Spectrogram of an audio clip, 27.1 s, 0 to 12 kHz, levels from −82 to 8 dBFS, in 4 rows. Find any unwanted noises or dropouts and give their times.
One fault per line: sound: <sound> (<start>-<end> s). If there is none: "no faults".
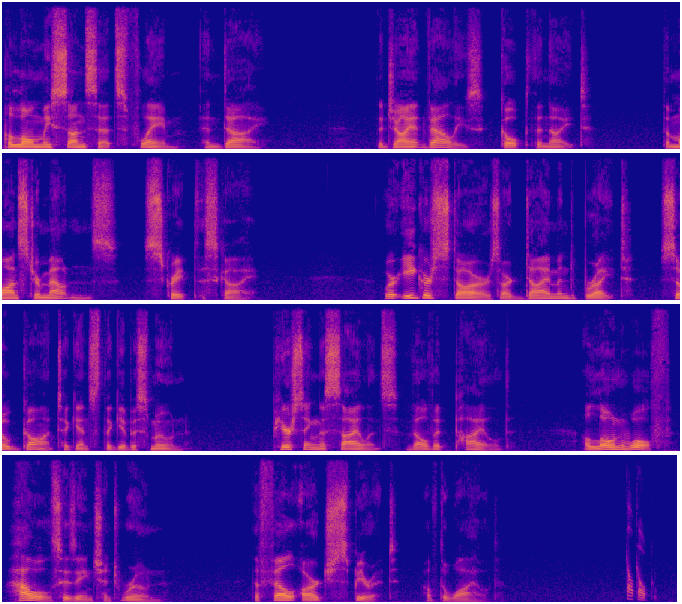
sound: chirp (26.6-26.9 s)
